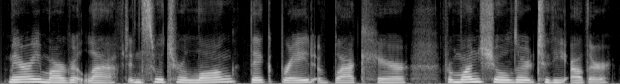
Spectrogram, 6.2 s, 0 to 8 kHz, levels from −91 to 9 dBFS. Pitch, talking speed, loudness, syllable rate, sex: 210 Hz, 175 wpm, -16 LUFS, 4.7 syllables/s, female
